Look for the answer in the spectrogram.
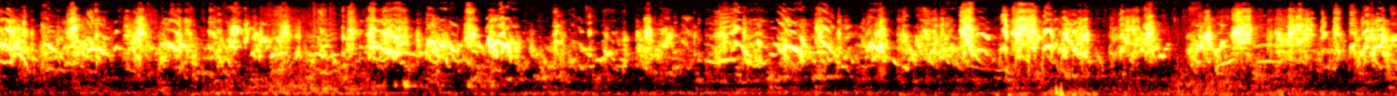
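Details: Several budgerigars from breeding pairs chirp together in a continuous, noisy chorus of harsh squawks and rapid twittering notes.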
